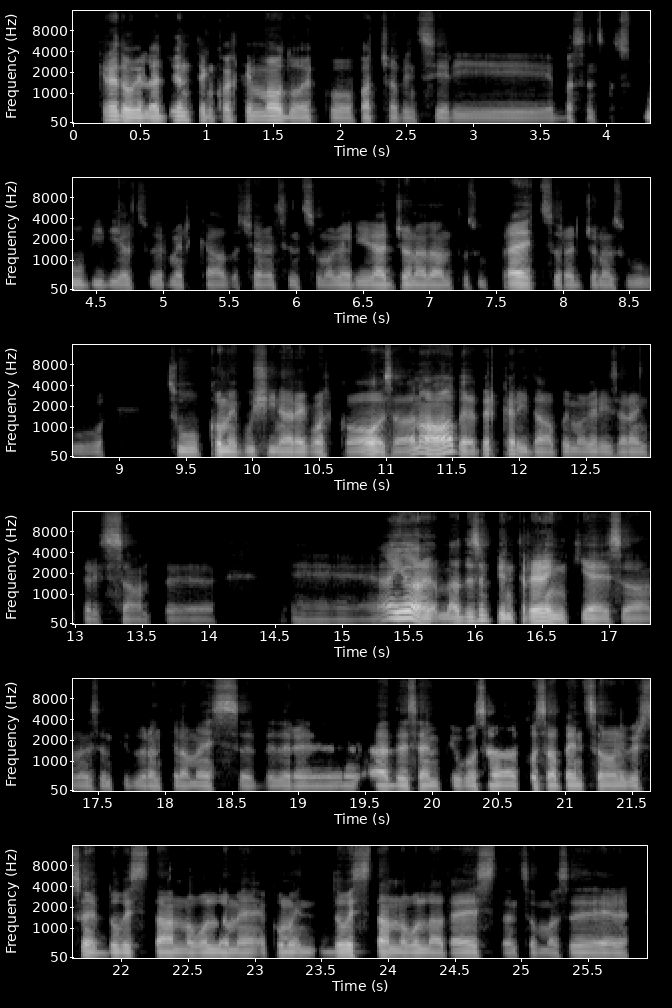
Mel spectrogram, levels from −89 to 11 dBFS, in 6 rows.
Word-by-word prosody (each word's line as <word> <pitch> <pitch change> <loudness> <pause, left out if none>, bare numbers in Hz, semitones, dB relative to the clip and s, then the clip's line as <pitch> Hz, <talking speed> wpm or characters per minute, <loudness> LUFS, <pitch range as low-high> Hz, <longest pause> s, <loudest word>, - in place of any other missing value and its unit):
credo 135 -4 +5
che 110 - +5
la 115 0 +4
gente 125 0 -1
in 115 - -8
qualche 120 +1 -5
modo 120 -4 +2
ecco 105 -2 -10
faccia 105 0 -9
pensieri 95 -2 -14
abbastanza 95 0 -16
stupidi 105 -2 -13
al 100 +1 -10
supermercato, 100 -1 -16
cioè 105 - -14
nel 100 0 -15
senso 100 0 -18
magari 105 0 -10
ragiona 105 0 -4
tanto 100 0 -8
sul 95 -2 -23
prezzo, 115 -2 +2
ragiona 95 0 -13
su 90 -1 -19 0.5
su 105 -2 -5
come 110 -3 +2
cucinare 105 -1 -2
qualcosa. 100 0 +1
No - - +6
vabbè - - +6
per - - -5
carità 105 -5 -5
poi 100 - -11
magari 100 -1 -9
sarà 100 +2 -9
interessante, 90 -3 -12 0.5
ehm, 90 - -10
io 215 +1 +12
ad 110 +2 +4
esempio 135 -3 0
entrerei 120 +3 +7
in 105 -3 +2
chiesa, 95 -2 -3
ad 95 +1 -14
esempio 95 -1 -16
durante 100 +1 -11
la 100 - -7
messa 100 -1 -4
e 95 - -13
vedere 95 0 -9 0.5
ad 110 0 +1
esempio 110 -1 -3
cosa 105 0 -1
cosa 110 - -1
pensano 110 0 -2
le 105 - -5
persone, 105 0 -2
dove 110 +1 -1
stanno 105 -1 -2
con 105 0 -2
la 105 - -1
me 105 0 -5
come 110 -1 -4
dove 115 +1 +2
stanno 115 -1 -1
con 110 0 -2
la 105 -1 -3
testa, 105 -1 -4
insomma 100 0 -14
se 100 -1 -6
105 Hz, 160 wpm, -24 LUFS, 100-110 Hz, 0.5 s, io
